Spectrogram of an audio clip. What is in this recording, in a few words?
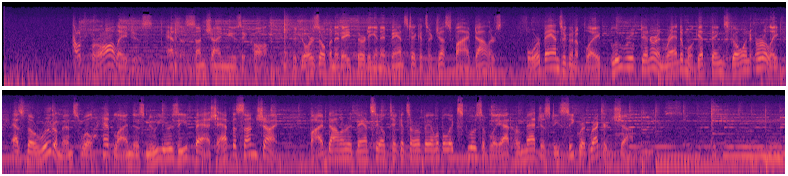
radio ad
